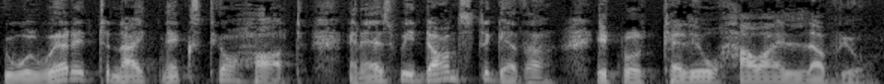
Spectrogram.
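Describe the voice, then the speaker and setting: Man playing an earnest, pompous young student, animated. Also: mid-range voice, normal speed, husky. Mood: hopeful. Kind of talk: dramatic fairy-tale storybook reading. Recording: music behind the voice.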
